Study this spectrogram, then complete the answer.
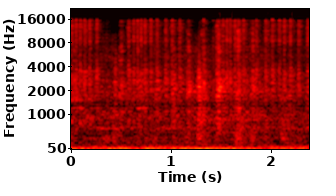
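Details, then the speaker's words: High-end road bike rear derailleur after cable tension adjustment, cross-chained to the easiest cog: quiet, even chain whir with soft ratcheting tick, no clatter or skipping; correctly adjusted despite cross-chaining. "And here, see, now you don't hear that sound so don't be sitting there going, whoa, that sounds like crap. No, it's adjusted the right way."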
